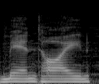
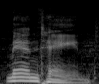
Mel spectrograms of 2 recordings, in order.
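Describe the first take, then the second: First: The second syllable has an 'eye' vowel. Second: The second syllable has an 'ay' vowel. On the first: This is how the name was intended to sound. "they were clearly going for the pronunciation of mantine" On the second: This is how English spelling rules would read it. "if you were to read this in English, it would be mantane"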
